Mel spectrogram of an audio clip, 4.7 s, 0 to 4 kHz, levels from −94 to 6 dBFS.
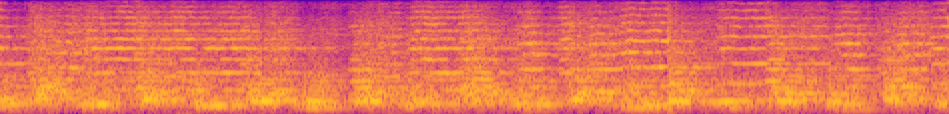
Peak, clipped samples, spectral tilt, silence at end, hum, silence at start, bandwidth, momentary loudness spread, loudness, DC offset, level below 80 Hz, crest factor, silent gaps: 0 dBFS; under 0.1%; -10.5 dB/octave; 0 s; none; 0 s; 4 kHz; 2 LU; -10 LUFS; under 0.1%; -30 dBFS; 10 dB; none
